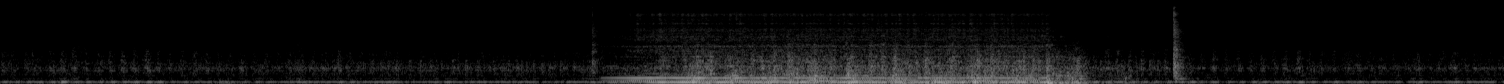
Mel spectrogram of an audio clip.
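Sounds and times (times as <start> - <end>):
washing machine drum whirring: 5.8 - 15.0.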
